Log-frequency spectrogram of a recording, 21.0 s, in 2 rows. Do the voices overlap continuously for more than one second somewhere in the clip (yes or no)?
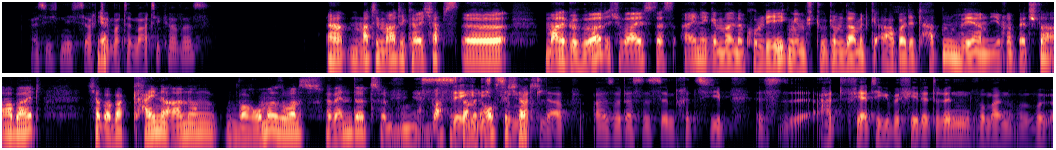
yes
